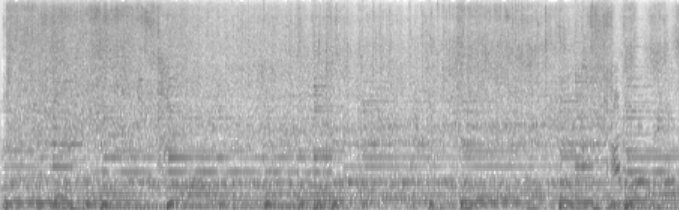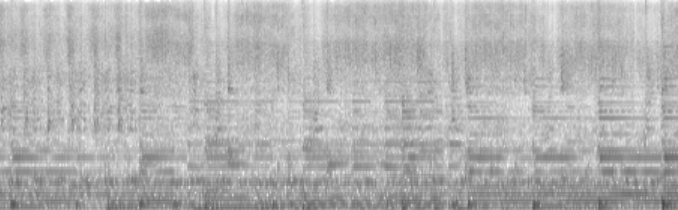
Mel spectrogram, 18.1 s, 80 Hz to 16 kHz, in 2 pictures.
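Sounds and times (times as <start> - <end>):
background music: 0.0 - 18.0
food sizzling in a wok: 0.0 - 18.0.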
